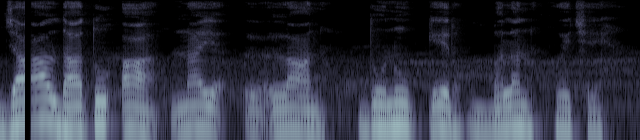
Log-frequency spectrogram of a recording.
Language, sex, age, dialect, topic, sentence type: Maithili, male, 41-45, Bajjika, agriculture, statement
